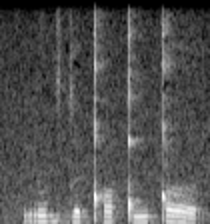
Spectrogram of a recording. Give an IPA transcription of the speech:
rʊɡɪɡləǃʰɒ ǃu ǃʌ

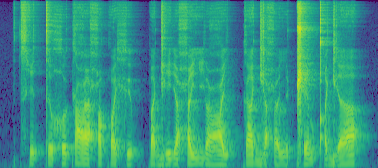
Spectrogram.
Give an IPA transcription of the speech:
t͡sʰitːiχʷak ʕeħøqʷaxʲo pːaɡi ɾʲeħilʲ joʕəlʲ kːa ɡʲeħøløǁem qʼəɡʲa

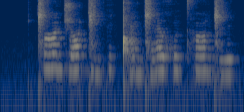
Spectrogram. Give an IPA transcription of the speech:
ǁɑ̃ d͡ʒɒɡ͡ǁə̃kɪ ǃʼæ̃ɡ͡ǁæχʷĩ t̪ʰɑ̃ɡ͡ǁɪ

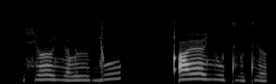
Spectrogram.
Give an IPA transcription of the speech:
çəːʎəlʉːɟu | qʼɛːʎu tʲo̤tʲə

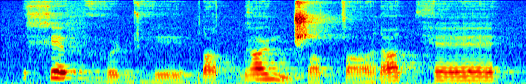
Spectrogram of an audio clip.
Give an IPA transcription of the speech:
xɛ˥fɦʊ˩ɖʱɪ˩ | ɾu˩tˤ ɡə˞˥nd͡ʒʌ˩tˤɑ˩ ɾɑ˥t̪ʰɛ˥

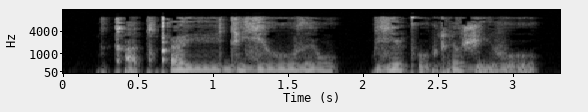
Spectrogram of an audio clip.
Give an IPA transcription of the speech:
kʼa̰tqʼiː dizʲuːðɨw | zʲũpʼṵɡrɵʒḭ βṵ

